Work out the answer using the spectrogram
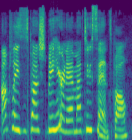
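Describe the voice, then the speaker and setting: A woman's voice: high voice, very animated, a little fast, pushed and bright, full character voice. A woman playing a chirpy folksy pundit. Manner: chirpy, folksy, self-assured. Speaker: panel guest.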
